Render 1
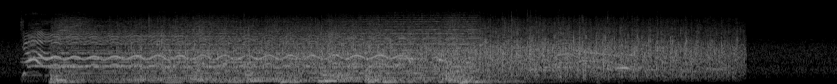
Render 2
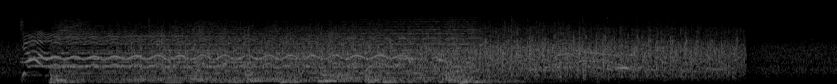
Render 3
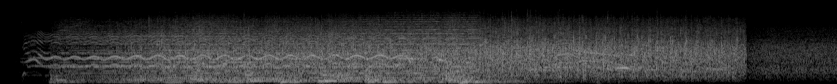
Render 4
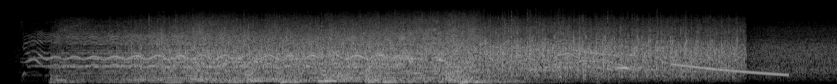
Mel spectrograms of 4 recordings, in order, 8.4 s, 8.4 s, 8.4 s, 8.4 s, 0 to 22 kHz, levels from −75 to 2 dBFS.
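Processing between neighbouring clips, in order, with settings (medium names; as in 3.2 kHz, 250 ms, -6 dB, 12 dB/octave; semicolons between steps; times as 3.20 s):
compression 1.5:1, threshold -53 dBFS, peak gain reduction 9.5 dB
fade-in on the opening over 1.96 s; in parallel at -10.5 dB: saturation -39.5 dBFS, distortion -12 dB; on the sum: trim +8 dB
painted sound fall, 6.70–7.89 s, 440–960 Hz -38 dBFS; loudspeaker Doppler distortion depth 0.4 ms; trim +5 dB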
